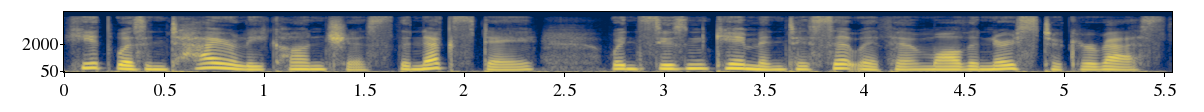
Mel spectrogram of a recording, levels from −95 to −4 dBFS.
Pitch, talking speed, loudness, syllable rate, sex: 200 Hz, 225 wpm, -18 LUFS, 5.5 syllables/s, female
